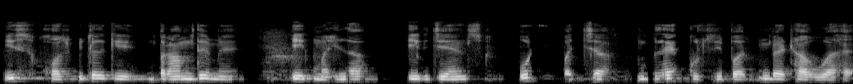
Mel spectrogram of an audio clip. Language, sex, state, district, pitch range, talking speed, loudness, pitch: Hindi, male, Jharkhand, Deoghar, 125-135 Hz, 135 wpm, -17 LUFS, 125 Hz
